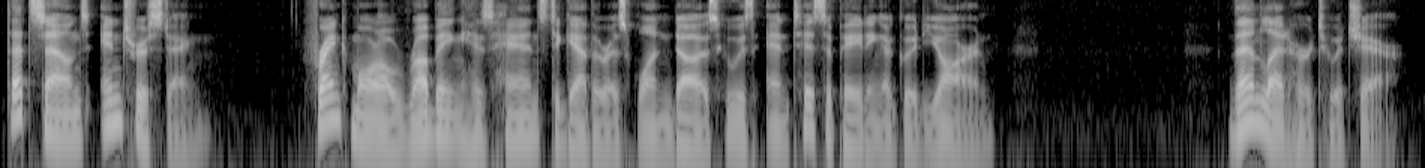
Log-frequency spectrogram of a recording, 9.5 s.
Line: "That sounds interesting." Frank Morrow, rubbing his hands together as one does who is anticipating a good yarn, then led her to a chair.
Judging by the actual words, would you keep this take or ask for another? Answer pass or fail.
pass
